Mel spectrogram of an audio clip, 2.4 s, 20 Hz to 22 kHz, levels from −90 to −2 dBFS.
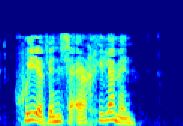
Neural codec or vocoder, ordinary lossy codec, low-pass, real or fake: none; MP3, 32 kbps; 7.2 kHz; real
